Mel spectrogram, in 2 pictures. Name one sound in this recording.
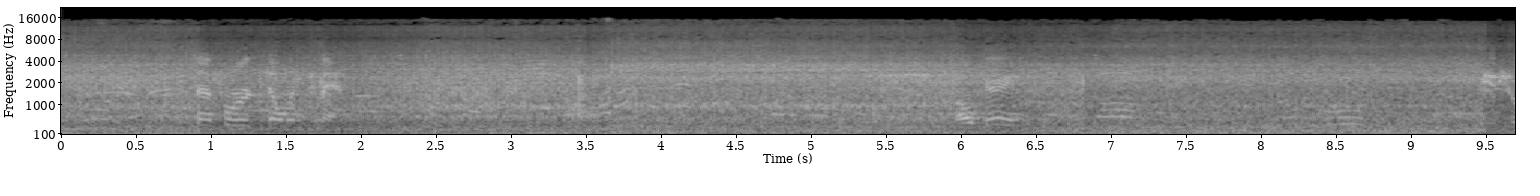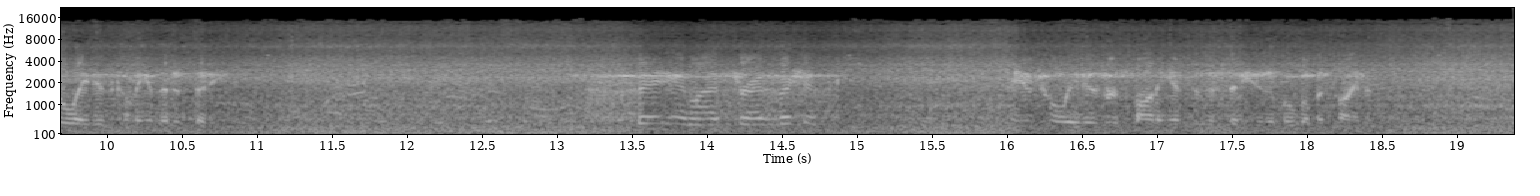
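A fire engine idles with a steady rumble.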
